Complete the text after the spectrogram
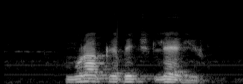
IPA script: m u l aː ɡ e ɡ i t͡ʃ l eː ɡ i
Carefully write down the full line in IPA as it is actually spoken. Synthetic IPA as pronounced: m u ɾ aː k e b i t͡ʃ l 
